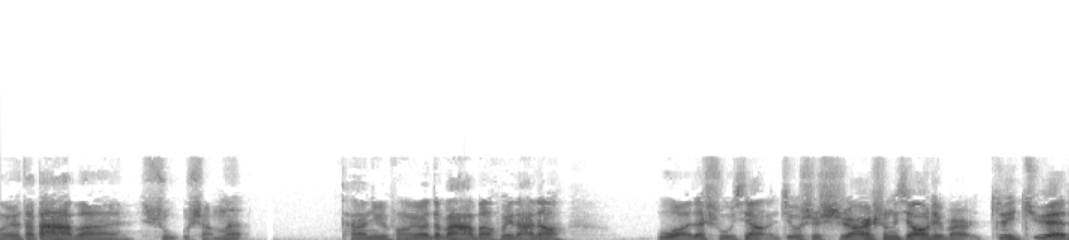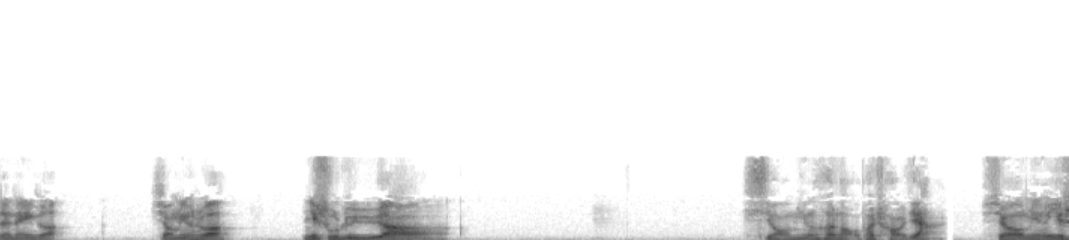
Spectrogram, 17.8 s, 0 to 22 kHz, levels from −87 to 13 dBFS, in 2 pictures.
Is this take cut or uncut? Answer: uncut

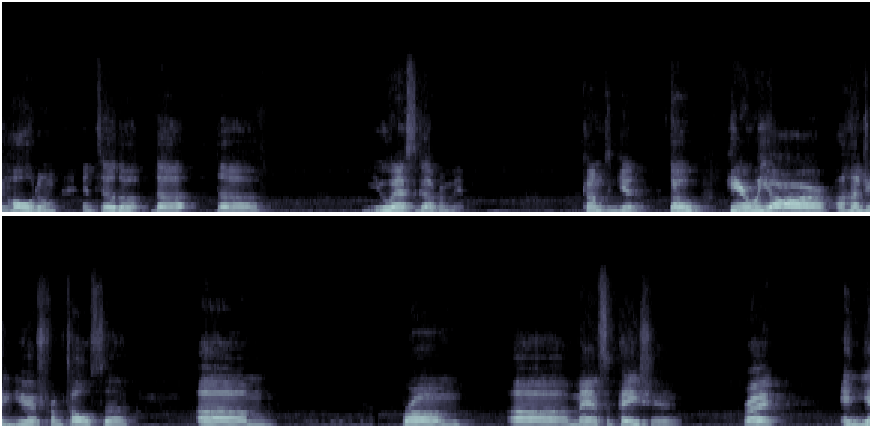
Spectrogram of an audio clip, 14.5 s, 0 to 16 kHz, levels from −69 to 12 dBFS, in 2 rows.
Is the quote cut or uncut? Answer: cut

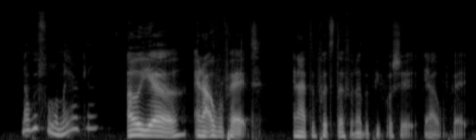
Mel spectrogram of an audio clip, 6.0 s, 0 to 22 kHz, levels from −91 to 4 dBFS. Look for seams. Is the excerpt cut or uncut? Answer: uncut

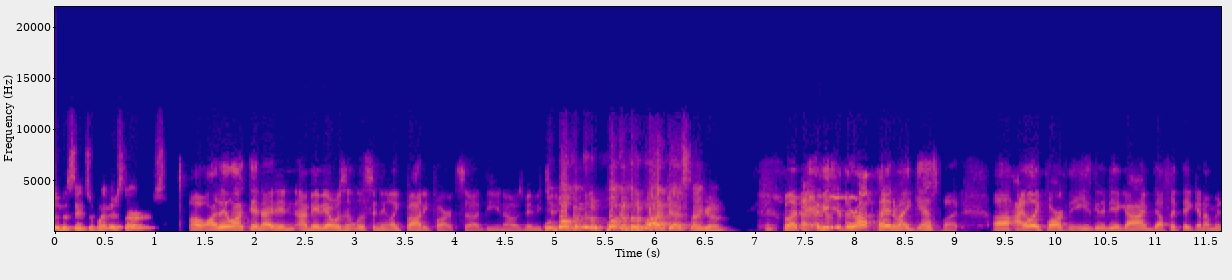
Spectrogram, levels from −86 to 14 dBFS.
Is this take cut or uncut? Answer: cut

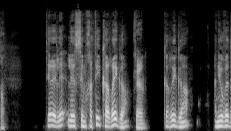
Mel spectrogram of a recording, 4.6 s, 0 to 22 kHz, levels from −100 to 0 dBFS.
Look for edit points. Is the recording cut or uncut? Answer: uncut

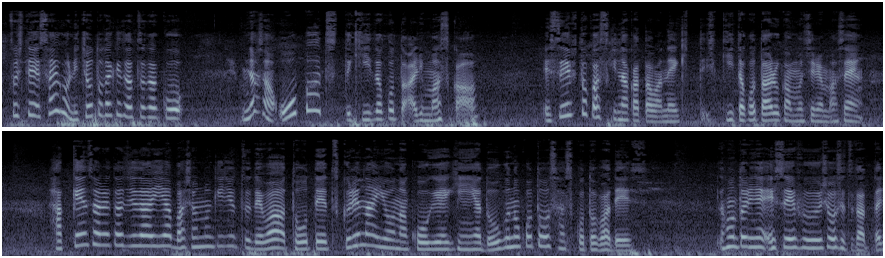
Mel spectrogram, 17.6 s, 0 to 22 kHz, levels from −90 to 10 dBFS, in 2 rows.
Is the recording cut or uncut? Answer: cut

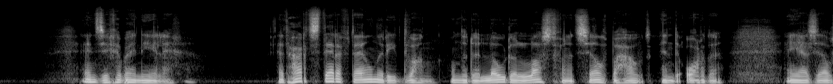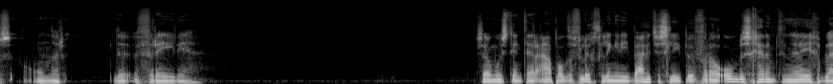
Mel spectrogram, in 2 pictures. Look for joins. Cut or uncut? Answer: uncut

